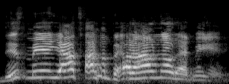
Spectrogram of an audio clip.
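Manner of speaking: defiant eulogy. Retold or imitated. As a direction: announce it to the whole room, defiant.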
